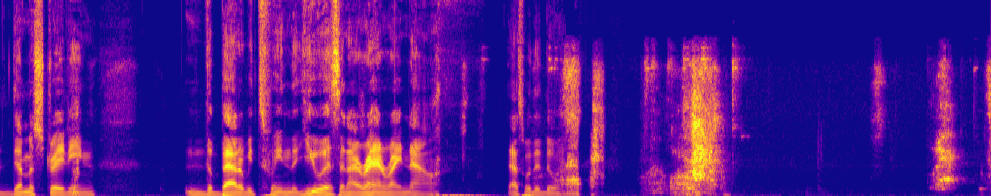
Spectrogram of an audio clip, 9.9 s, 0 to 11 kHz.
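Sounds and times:
speech: 0.0 - 1.2, 1.8 - 4.5, 5.1 - 7.0
big dog barking: 9.3 - 9.8.

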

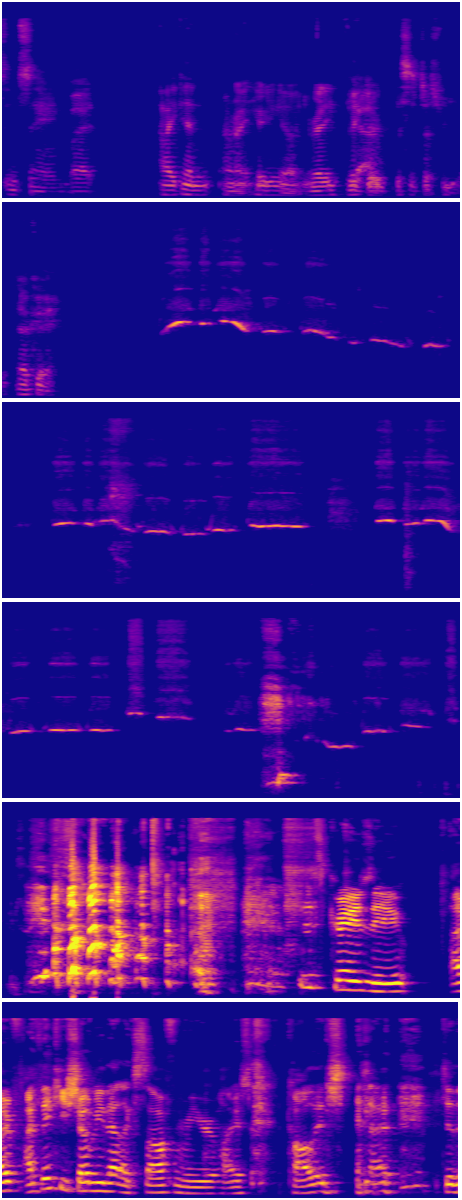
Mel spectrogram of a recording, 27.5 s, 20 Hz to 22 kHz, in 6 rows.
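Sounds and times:
speech: 0.0 - 5.2, 21.3 - 27.4
person whistling softly: 6.2 - 9.1, 9.7 - 12.3, 12.9 - 18.6
loud laughter: 18.5 - 21.3.

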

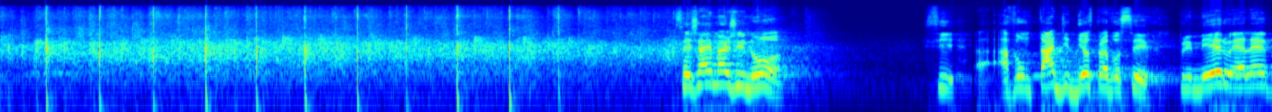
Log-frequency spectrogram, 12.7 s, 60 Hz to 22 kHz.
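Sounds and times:
audience applause: 0.0 - 7.4
speech: 6.8 - 7.9, 9.4 - 12.7.

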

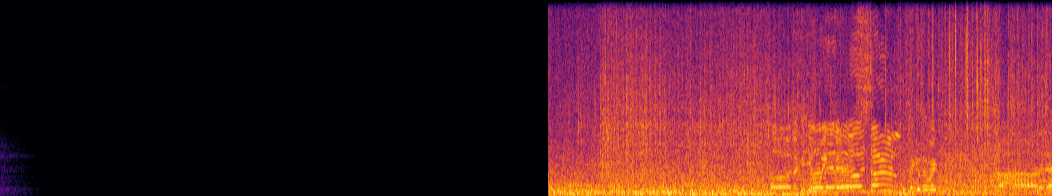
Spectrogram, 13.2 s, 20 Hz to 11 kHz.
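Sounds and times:
heavy water spray drumming on a car in an automatic car wash: 6.9 - 13.1
faint voices: 9.5 - 13.1.

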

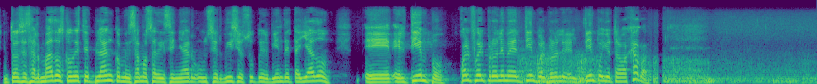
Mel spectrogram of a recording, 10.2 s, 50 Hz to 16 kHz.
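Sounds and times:
speech: 0.0 - 8.6
thunder rumbling: 6.1 - 10.1.

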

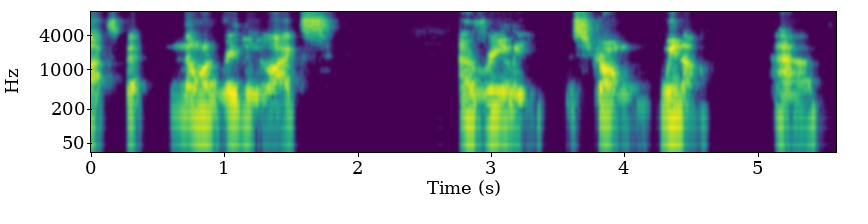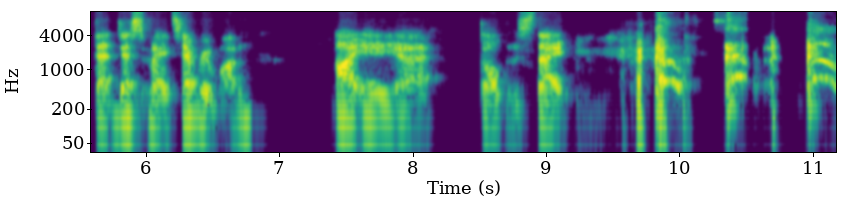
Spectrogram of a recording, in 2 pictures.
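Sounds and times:
speech: 0.0 - 1.8, 2.8 - 10.8
harsh throat clearing: 9.6 - 11.1
person coughing: 9.6 - 11.1.

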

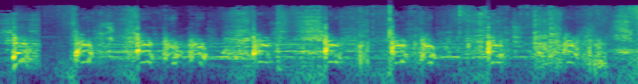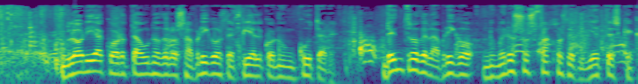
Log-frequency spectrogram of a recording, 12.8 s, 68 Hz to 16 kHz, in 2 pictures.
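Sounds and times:
dog barking incessantly with yips: 0.1 - 6.0, 10.0 - 10.2, 10.9 - 12.7
speech: 7.1 - 12.7.

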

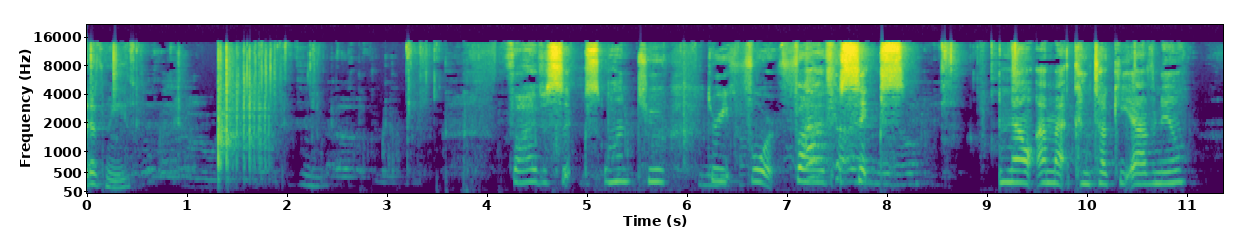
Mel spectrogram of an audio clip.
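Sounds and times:
speech: 0.0 - 0.6, 2.2 - 2.5, 4.2 - 11.0
dice rattling and clattering across a game board: 1.3 - 2.0.

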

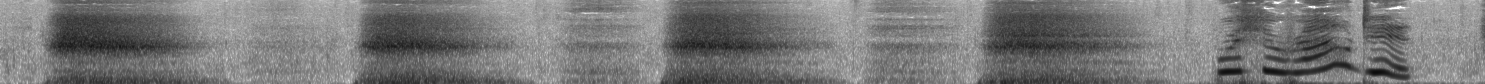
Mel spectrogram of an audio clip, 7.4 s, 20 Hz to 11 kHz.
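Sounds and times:
heavy raspy breathing of skeleton creatures: 0.2 - 5.9
speech: 6.4 - 7.2.

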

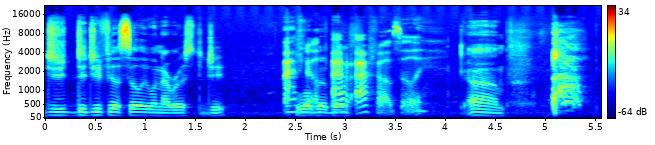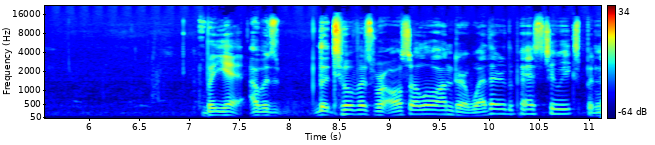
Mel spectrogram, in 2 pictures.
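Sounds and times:
speech: 0.0 - 5.2, 7.1 - 11.1
person coughing: 5.1 - 5.5.

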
